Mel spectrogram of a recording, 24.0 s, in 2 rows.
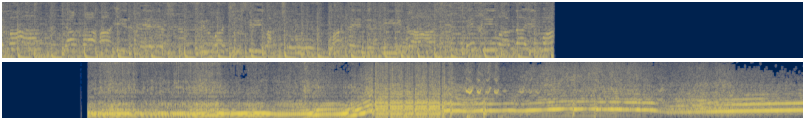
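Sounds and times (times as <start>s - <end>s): car engine revving: 13.3s - 24.0s.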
